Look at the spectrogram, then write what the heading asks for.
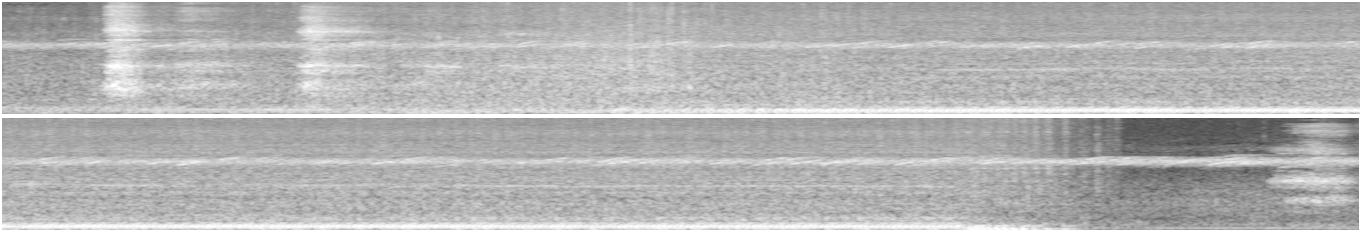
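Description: A travel car stops not far from a stopped motorbike; its engine idles with a steady low rumble for several seconds after a couple of brief clicks, then cuts off abruptly, leaving near silence. No one speaks.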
